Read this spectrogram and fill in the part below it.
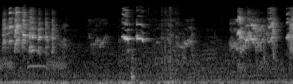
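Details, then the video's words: A flock of birds at a feeding spot chirps in dense, high bursts at the start and end, with fluttering wing noise between the bright twittering calls. "Crazy Birds Feeding Reaction : Birds Chirping Sounds"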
